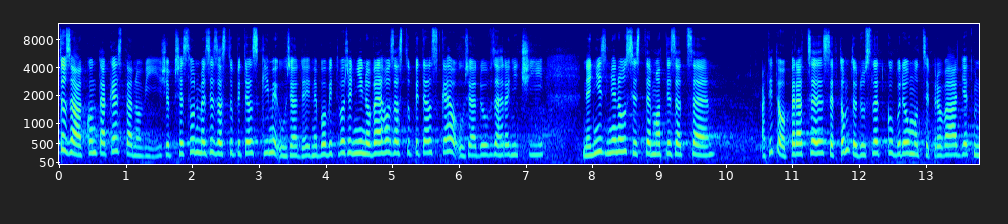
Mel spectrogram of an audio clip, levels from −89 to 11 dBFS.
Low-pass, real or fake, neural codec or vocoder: 10.8 kHz; real; none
